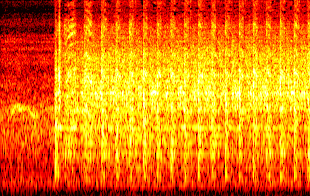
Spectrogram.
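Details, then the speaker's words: Ford Figo: steady starter cranking at about four compressions a second, never fires; the fuel pump gets no current, so no fuel reaches the injectors, traced through the wiring to a shorted fuel pump relay. "अभी हम इसको self मार के देखते हैं start नहीं हो रही है फ्यूल अपना भी बराबर है काटा देख सकते हो स्टार्ट नहीं हो रही है"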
